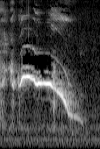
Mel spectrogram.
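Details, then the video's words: African grey parrot kept as a pet, vocalizing indoors: a clear whistled, voice-like phrase held level, then sliding downward and fading after about one and a half seconds. "My cute African grey talking"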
